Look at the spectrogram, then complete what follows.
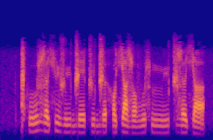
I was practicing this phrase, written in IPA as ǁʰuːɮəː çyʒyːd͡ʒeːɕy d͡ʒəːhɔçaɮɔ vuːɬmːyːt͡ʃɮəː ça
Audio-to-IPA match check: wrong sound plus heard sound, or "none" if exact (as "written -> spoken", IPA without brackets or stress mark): ɕ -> t͡ʃ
